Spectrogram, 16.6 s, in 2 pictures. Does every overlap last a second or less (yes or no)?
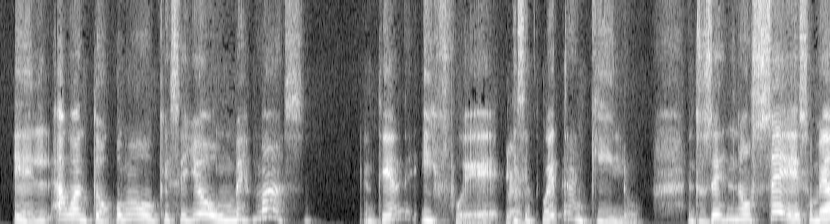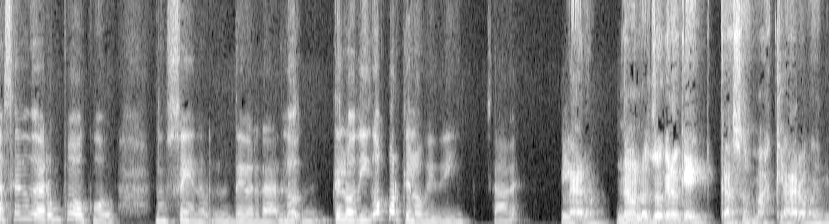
yes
